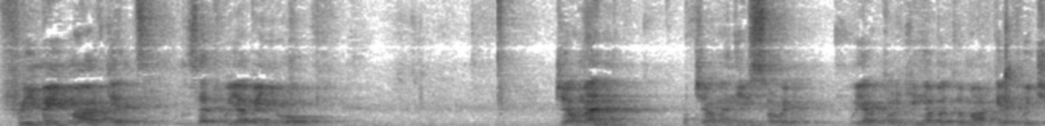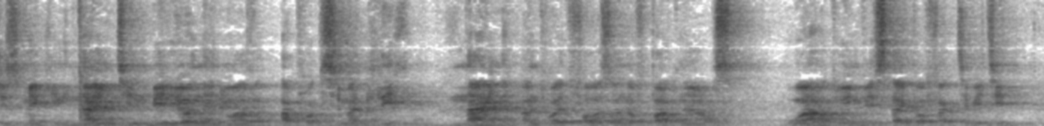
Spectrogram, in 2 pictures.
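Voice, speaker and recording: A man's voice: medium pitch, moderate pace, a little hiss or hum. French-accented man in an echoing hall. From France. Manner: energetic, addresses audience directly with questions. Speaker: business development director. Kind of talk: convention training talk. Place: large convention hall. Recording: echoey hall, speaker far from mic.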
